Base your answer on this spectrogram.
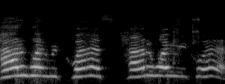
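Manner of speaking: eager, high, drawn-out excited yell. Retelling trying to join a live Insta from the kitchen: imitating own screaming. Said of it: "I'm screaming in the kitchen".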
